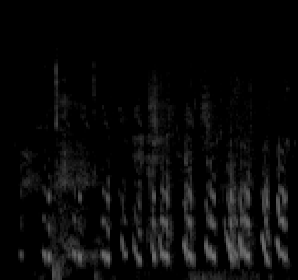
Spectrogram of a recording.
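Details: Grey partridge chick calling: a quick series of short, down-slurred, harmonic notes repeated several times a second, gaining in strength after a brief soft start.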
